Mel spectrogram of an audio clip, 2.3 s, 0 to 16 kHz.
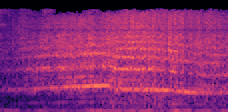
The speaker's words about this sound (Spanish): Este monoplaza de habitáculo cerrado esconde un motor de 2.000 centímetros cúbicos turbocargado de solo cuatro cilindros que es capaz de generar 600 caballos de potencia.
